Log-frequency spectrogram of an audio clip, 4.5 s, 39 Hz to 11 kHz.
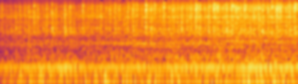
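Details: Old heavy-duty Sidney lathe refitted with a 110 V motor, heard close up: steady low hum with light even mechanical chatter, no grinding or rising whine; lathe running normally.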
